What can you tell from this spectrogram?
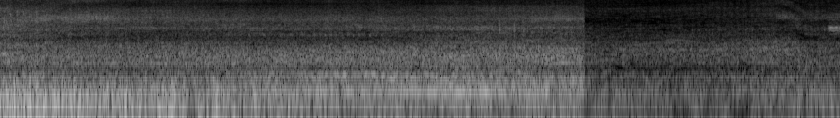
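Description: Motor vehicle engine and road noise, slowly fading, cut off abruptly about four seconds in, leaving quieter roadside traffic ambience.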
